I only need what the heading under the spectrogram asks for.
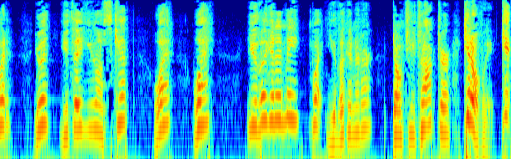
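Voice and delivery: play-acted aggressive, confrontational, hostile tone. Speaker recalls the new school staff's first day, imitating their aggressive scolding. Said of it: "they're aggressive with everybody".

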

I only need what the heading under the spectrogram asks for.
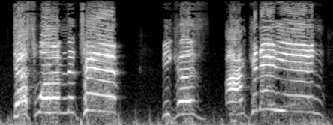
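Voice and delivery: piercing, high, loud yell. Recapping a match, Owens on top of Dolph, retelling Kevin Owens's yell. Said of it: "and he's yelling".

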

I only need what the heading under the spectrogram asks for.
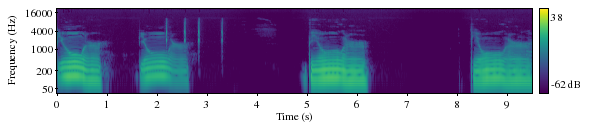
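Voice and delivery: very slow delivery, each word drawn out. Recalling the actor from Ferris Bueller: Ben Stein impression. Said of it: "Ben Stein".

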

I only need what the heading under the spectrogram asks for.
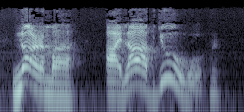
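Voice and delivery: very slow, drawn out, stress on unexpected words. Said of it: "he would always emphasize the wrong words".

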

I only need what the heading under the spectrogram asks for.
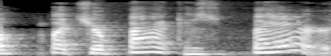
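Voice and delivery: halting, high, stammering, stuttered. Bill's father kneels bare-backed and asks Bill to whip him; Bill answers, stammering. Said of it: "stammered Bill".

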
